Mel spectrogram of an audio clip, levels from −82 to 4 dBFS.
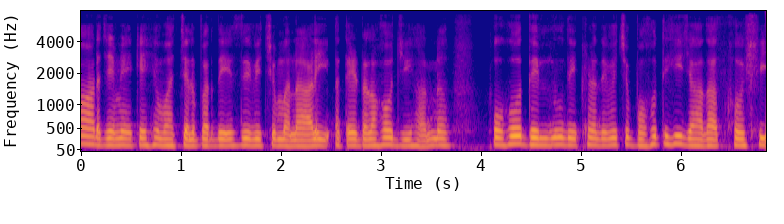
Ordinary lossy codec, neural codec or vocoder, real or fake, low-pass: none; autoencoder, 48 kHz, 32 numbers a frame, DAC-VAE, trained on Japanese speech; fake; 7.2 kHz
